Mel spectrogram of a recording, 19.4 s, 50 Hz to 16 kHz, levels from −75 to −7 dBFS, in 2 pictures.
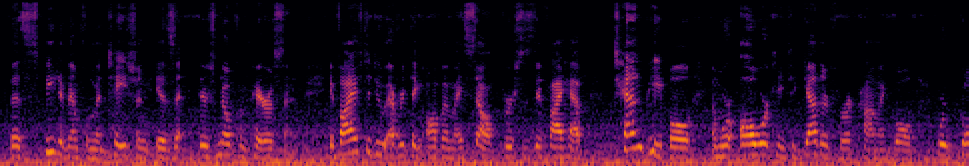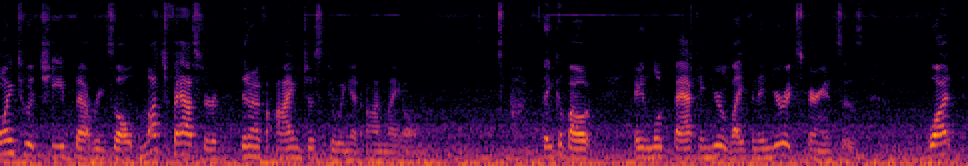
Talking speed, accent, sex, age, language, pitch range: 190 wpm, American, female, 40-59, English, 95-105 Hz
